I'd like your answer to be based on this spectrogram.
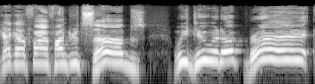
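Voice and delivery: high, slow, boastful mock voice; imitating Chef. Streamer mimics Chef bragging, high slow mock voice. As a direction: puff up like a streamer bragging about subs. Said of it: "He's like".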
